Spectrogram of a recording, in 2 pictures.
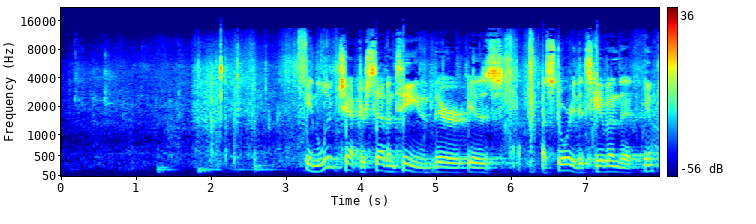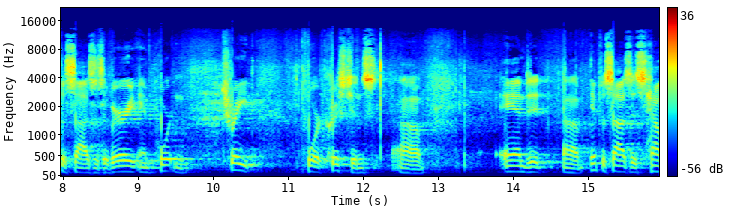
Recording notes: Message delivered Sunday, April 30, 2023 at Mt Carmel Primitive Baptist Church, Bel Air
